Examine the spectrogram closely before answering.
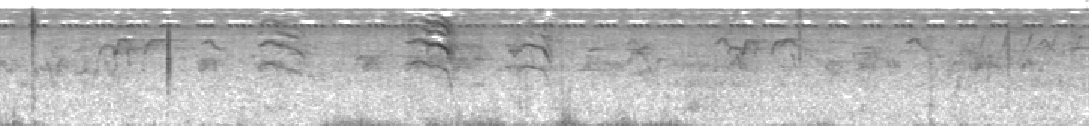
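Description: Wild birds chirping, a scatter of short rising and falling calls, over a faint low rumble.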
